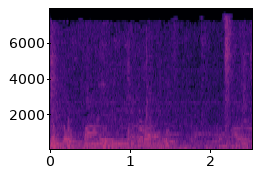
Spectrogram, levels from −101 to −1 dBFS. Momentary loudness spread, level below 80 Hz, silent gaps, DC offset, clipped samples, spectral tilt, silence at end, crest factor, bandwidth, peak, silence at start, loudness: 7 LU; -78 dBFS; none; under 0.1%; under 0.1%; -4.5 dB/octave; 0 s; 16 dB; 8 kHz; -38 dBFS; 0 s; -55 LUFS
